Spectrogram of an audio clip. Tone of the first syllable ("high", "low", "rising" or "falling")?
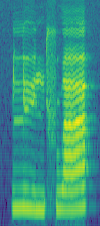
low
